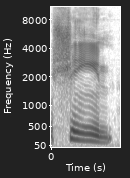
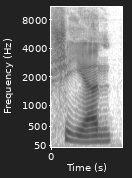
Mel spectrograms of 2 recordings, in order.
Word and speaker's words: Shein: And so I've been asked an amazing number of times why we never talk about what Americans call Shein, but I think the proper way to pronounce this is Shein.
